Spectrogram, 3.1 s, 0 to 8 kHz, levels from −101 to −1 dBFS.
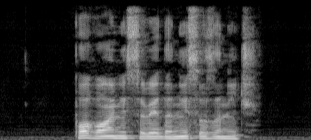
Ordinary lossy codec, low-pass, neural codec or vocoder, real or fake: none; none; codec, 16 kHz, 16 kbps, FreqCodec, larger model; fake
